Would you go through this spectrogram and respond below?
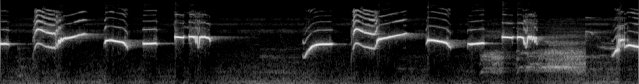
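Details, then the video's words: Oriental magpie-robin's 'ngeplong' fighting song that calls rival birds out and prompts them to respond. Repeated phrases of ringing upslurred whistles and short chirps, with one brief raspy passage near the end. "Suara Burung kacer gacor NGEPLONG tarung"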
